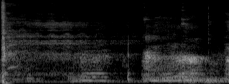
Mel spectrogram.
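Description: A puppy, Ben Solo Barry, growls low and whimpers in short bursts, the grumbling rising and falling over about two seconds with a brief yip-like catch partway through.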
